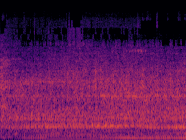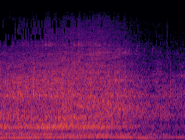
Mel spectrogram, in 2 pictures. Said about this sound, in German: Warten wir vielleicht mal eben kurz, lassen wir eben mal das Auto vorbeifahren.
